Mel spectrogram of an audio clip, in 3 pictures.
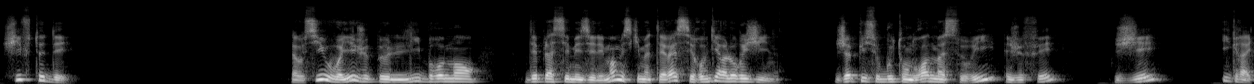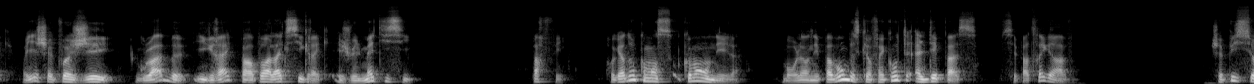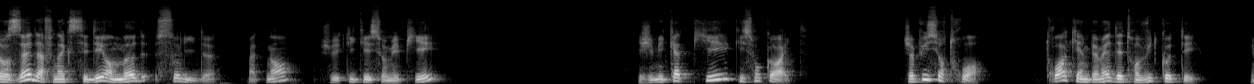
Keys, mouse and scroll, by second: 0.4 shift+d, 7.8 right click, 11.0 g, 18.3-23.5 middle drag, 24.6 z, 25.2-28.0 middle drag, 27.8-32.3 right drag, 31.4-33.3 middle drag, 36.7-37.6 drag.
